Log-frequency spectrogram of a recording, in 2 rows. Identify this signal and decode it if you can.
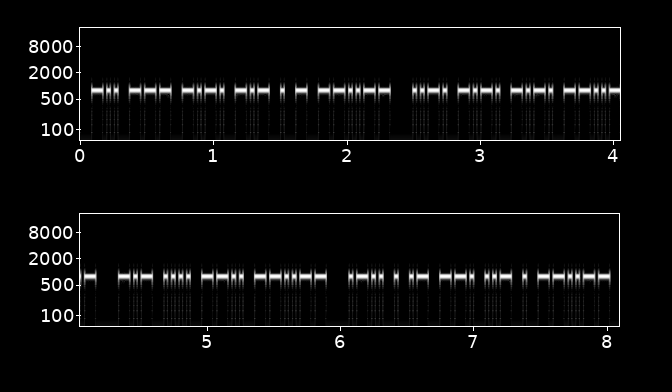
Morse code, heard as a keyed tone, about 42 wpm, 800 Hz. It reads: DOCKET, FCC, KHZ, LEAGUE,
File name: 40 mots minute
